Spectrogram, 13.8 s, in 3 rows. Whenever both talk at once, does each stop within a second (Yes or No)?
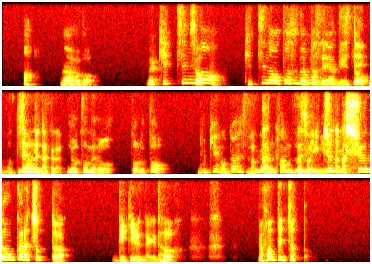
No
